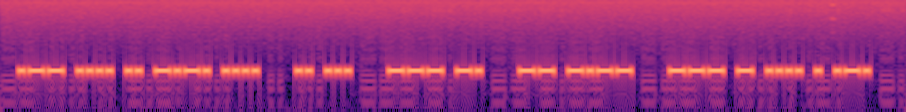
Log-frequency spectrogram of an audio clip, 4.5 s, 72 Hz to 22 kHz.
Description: Morse code, heard as a keyed tone, about 48 wpm, 600 Hz. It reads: WHICH IS ON MY OTHER
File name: archived / CRSnet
